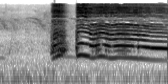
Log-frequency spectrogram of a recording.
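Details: Young Sanjak cockerel just starting to crow: a short harsh burst, brief pause, then a long strained harmonic-rich crow held steady and slightly falling in pitch.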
